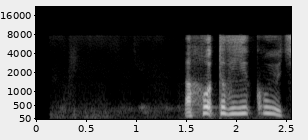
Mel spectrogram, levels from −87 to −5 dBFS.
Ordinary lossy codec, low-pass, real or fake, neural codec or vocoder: none; none; fake; codec, 16 kHz, 0.5 kbps, FunCodec, trained on Chinese and English, 25 frames a second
